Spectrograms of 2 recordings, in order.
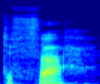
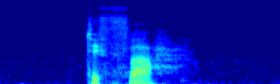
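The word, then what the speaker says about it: تفاح: We have ta, and it is pronounced as te, as in tufah, apple. Repeat after me. Te, tufah, tufah.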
